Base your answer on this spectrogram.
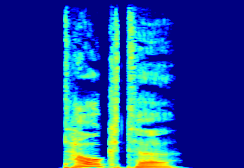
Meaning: inflection of taugen: 1. first/third-person singular preterite 2. first/third-person singular subjunctive II
- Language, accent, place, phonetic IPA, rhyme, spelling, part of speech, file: German, Germany, Berlin, [ˈtaʊ̯ktə], -aʊ̯ktə, taugte, verb, De-taugte.ogg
